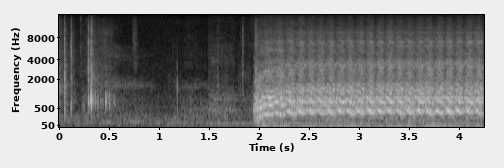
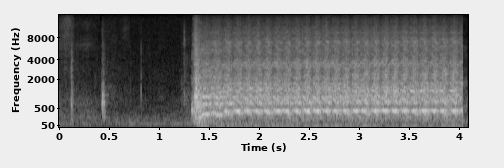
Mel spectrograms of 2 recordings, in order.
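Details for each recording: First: 1997 Ford F-350 7.3 turbo diesel with a new starter, project truck with a fuse that keeps blowing: a couple seconds of cranking, then it catches and settles into a steady, even idle with no misses; starts and runs fine. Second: 1997 Ford F350 7.3 turbo diesel, 269,000 miles, new starter fitted: steady cranking, about three compression pulses a second, never fires, no relays heard; crank no start, PCM/IDM suspected unpowered.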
